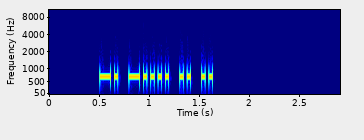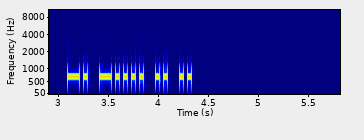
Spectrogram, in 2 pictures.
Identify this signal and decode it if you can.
Morse code, heard as a keyed tone, about 30 wpm, 700 Hz. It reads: N6II N6II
